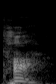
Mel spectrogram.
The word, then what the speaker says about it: ta: How do you say moose? It's ta. Ta. Yeah. Ta. Just like you're saying meat.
